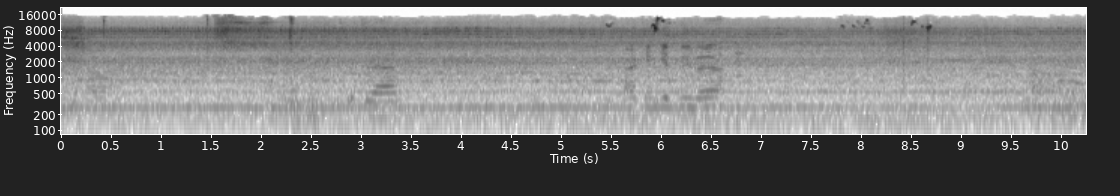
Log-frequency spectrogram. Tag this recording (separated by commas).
Speech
